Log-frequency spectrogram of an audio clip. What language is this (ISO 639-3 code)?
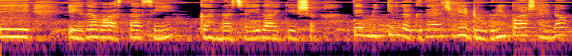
doi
